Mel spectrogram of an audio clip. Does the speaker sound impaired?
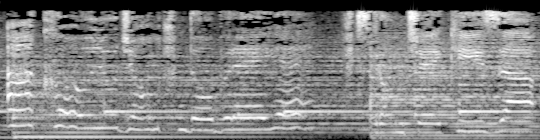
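No.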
